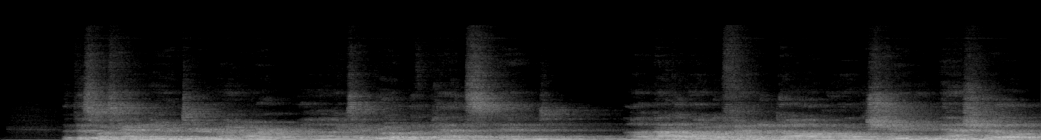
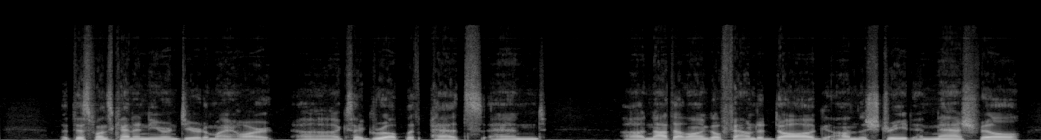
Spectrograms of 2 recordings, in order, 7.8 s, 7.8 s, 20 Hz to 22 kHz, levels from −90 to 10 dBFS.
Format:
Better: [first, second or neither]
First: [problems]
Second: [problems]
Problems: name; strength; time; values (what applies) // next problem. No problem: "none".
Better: second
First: room echo; strong; dies away in 2.2 s // off-mic speech; far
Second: none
